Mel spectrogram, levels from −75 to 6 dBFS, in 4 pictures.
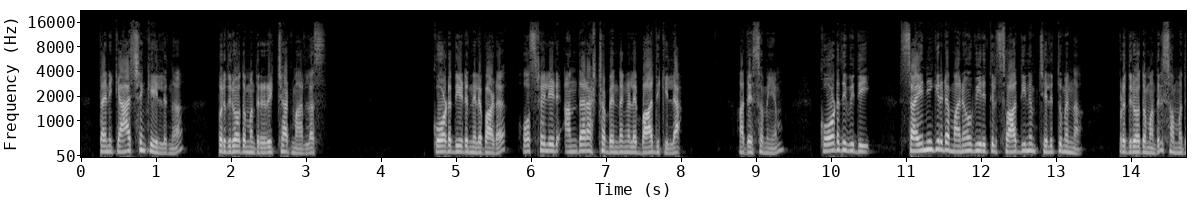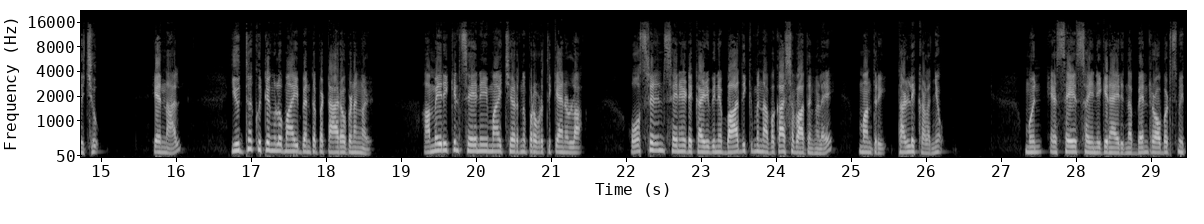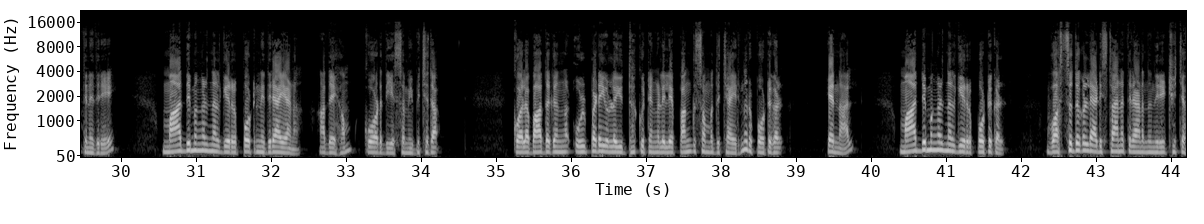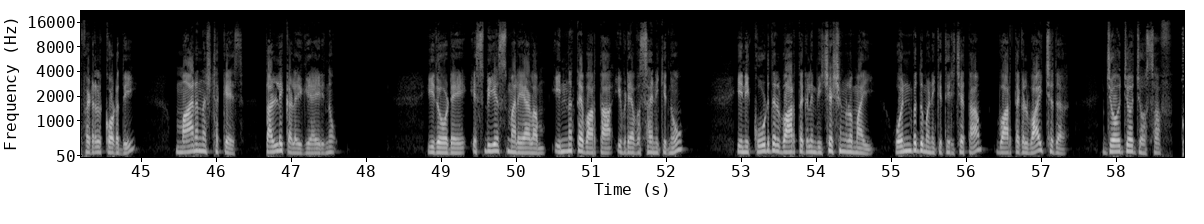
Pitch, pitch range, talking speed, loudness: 150 Hz, 140-165 Hz, 90 wpm, -19 LUFS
